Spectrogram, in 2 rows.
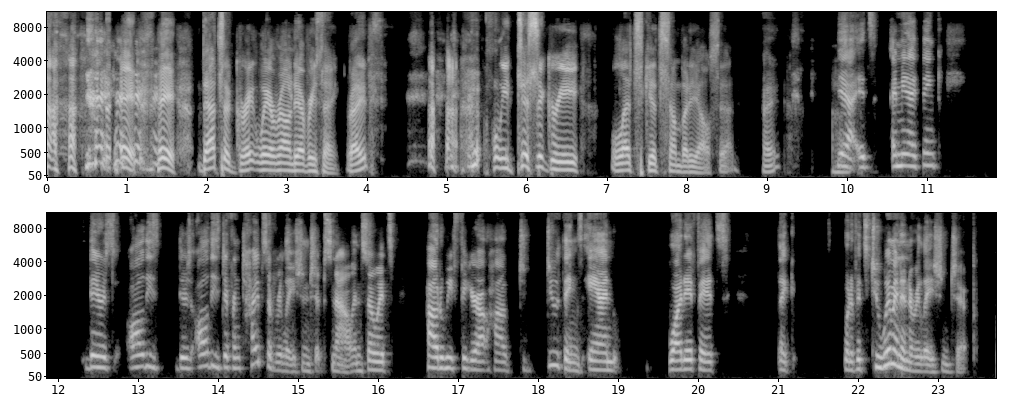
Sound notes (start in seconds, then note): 0.0 laugh; 4.6 laugh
